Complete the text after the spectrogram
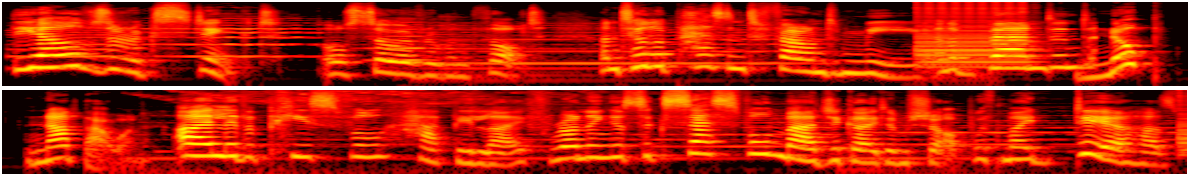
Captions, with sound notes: - The elves are extinct. Or so everyone thought, until a peasant found me, an abandoned... (buzzer) - Nope, not that one. - I live a peaceful, happy life running a successful magic item shop with my dear husband...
